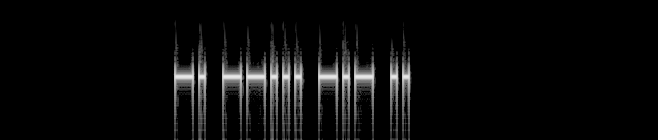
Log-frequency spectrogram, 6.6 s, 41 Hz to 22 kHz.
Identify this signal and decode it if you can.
Morse code, heard as a keyed tone, about 20 wpm, 700 Hz. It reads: N7KI
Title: USA Call Signs - 4 Characters - 20wpm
